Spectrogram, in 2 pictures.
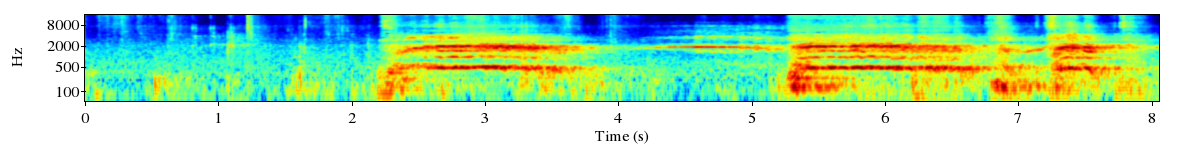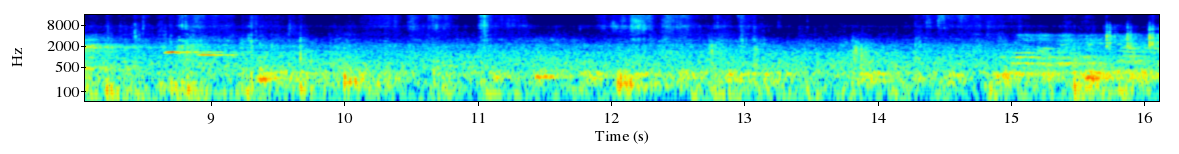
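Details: Akhal-Teke stallion, born 2013, isabella coloured, 160 cm at the withers, calm-natured and ridden under saddle; two loud whinnies with strong harmonics around two and five seconds, each shaky and falling, then quieter rustling and faint background noise.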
